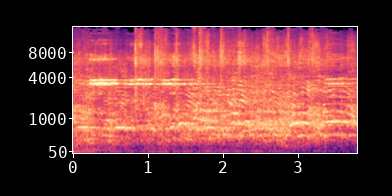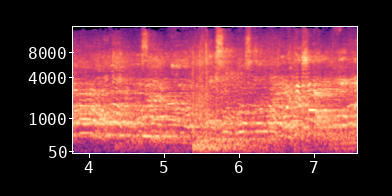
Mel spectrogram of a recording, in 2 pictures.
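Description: Players shout to each other across the hall.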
